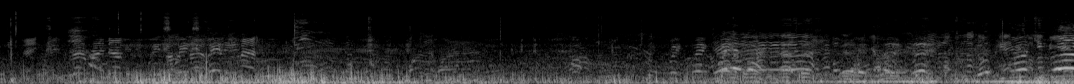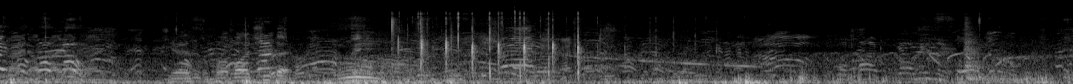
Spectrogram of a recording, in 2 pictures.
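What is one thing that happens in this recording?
Young men and spectators shout and call out at a distance across an open field.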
